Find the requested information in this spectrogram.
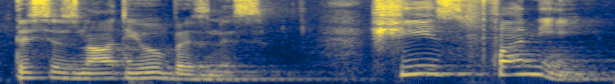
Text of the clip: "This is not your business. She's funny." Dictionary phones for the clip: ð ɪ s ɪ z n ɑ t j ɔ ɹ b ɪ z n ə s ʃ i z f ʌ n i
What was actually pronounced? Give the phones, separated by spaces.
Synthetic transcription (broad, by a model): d ɪ s ɪ z n ɑ t j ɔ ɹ b ɪ z n ə s ʃ i z f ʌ n i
